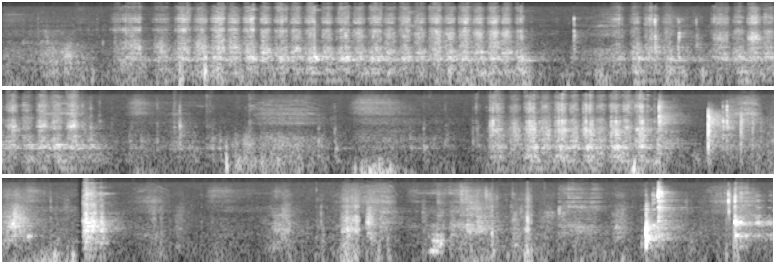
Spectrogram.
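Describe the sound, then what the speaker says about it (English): A hand saw cuts through a wooden ladle blank with long rhythmic back-and-forth rasping strokes, close by, pausing now and then between bursts of sawing. "Okay, get the saw again."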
